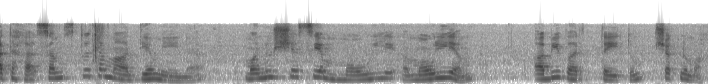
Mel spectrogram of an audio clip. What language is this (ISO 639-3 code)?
san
